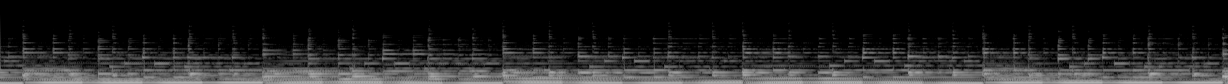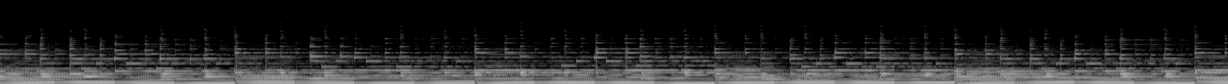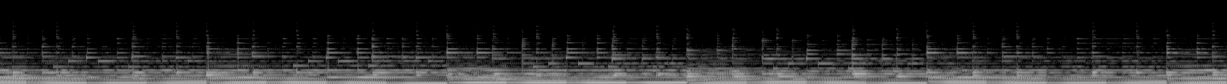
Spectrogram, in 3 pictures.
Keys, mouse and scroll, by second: 4.5 click, 17.6 click, 19.7 click, 21.0 click, 24.6-26.2 drag, 34.1-36.8 drag.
